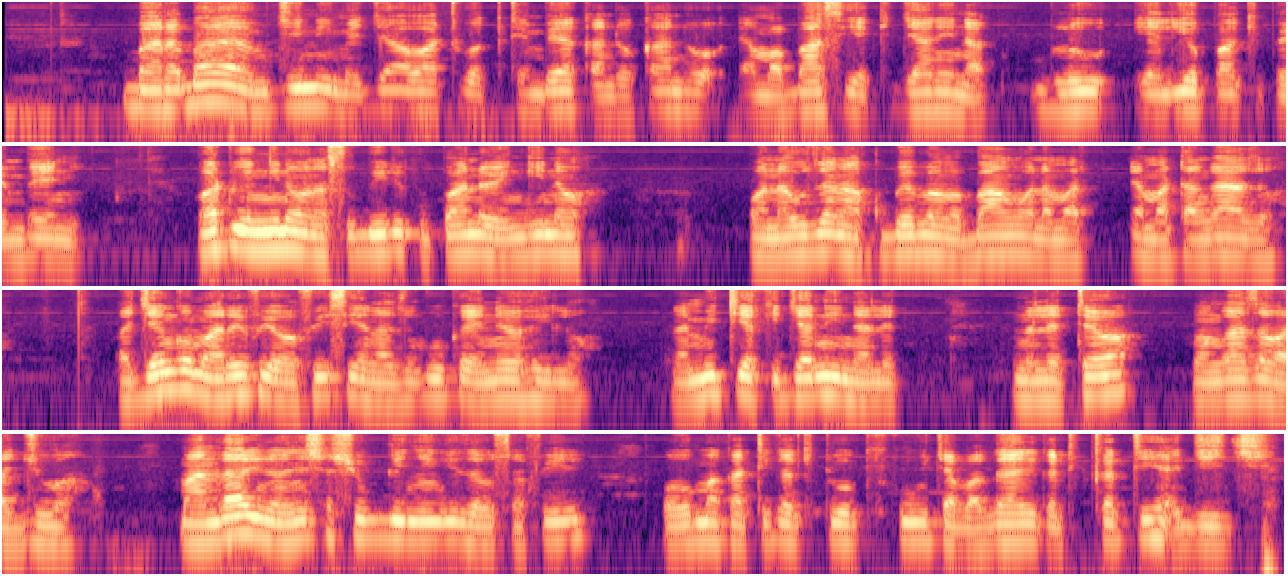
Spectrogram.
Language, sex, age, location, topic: Swahili, male, 18-24, Nairobi, government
